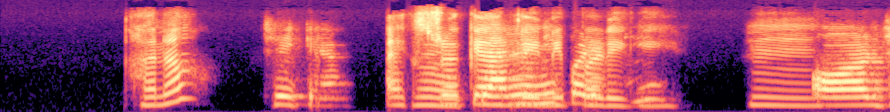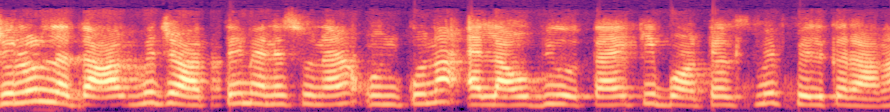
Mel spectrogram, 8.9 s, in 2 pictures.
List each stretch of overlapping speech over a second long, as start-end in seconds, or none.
2.0-3.3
